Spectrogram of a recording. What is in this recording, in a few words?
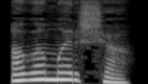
"ಅವಮರ್ಶ", kannada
